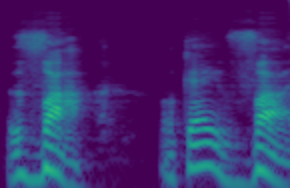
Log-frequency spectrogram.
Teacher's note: It's a very stressed va with a lot of energy, a lot of power.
